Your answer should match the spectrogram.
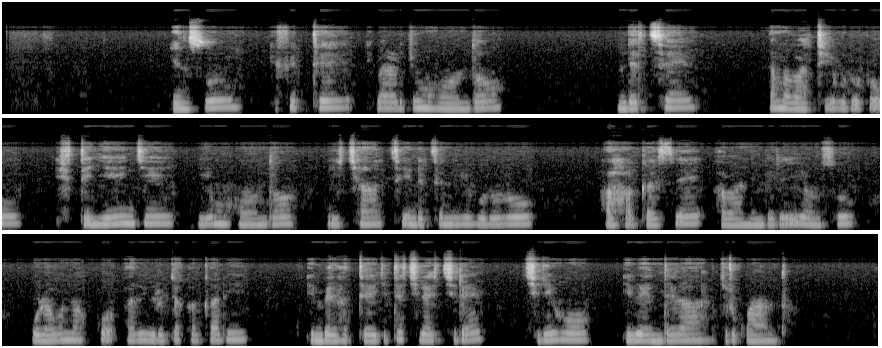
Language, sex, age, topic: Kinyarwanda, female, 25-35, government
